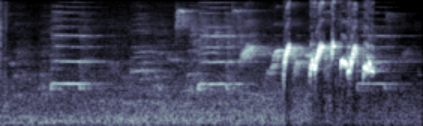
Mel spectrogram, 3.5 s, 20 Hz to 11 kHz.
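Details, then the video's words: Doubled 'rik' style song of a red-whiskered bulbul, meant for young birds to learn from: after quiet background whistles and distant chirps, a sharp phrase of rapid bubbling, up-and-down notes bursts out over about one second. "นกหัวจุกนกร้องริก เบิ้ล3 เปิดให้นกฟังก๊อปติดง่าย"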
